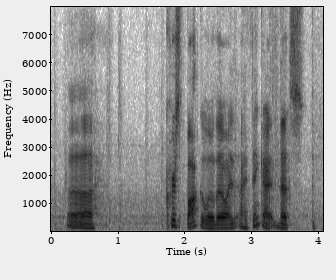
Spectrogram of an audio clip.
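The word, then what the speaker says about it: Bachalo: his name uh Chris Baca low though I think that's correct pronunciation right Baca low like Bach like the musician so anyway oh yeah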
